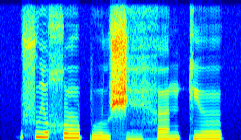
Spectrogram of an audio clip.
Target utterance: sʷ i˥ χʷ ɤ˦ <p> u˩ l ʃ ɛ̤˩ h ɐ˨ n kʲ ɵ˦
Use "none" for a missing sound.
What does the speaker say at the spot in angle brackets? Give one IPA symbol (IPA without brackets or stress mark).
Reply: p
